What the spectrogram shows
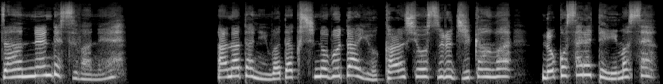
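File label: skill, Japanese; DesertEagle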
